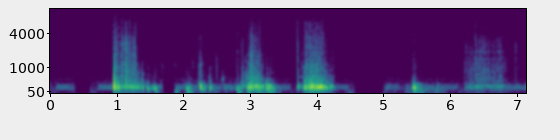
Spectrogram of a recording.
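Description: A few soft thumps and rustles of handling and movement, separate bursts about a second apart, over a low steady hum.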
